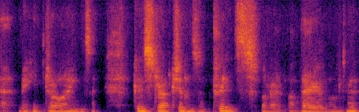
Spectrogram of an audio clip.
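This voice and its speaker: A man with a Scottish accent speaks fairly slowly in a dark, mellow tone, somewhat breathy and in a monotone, flat intonation. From Scotland, Clackmannanshire. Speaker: abstract painter. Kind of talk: panel discussion.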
